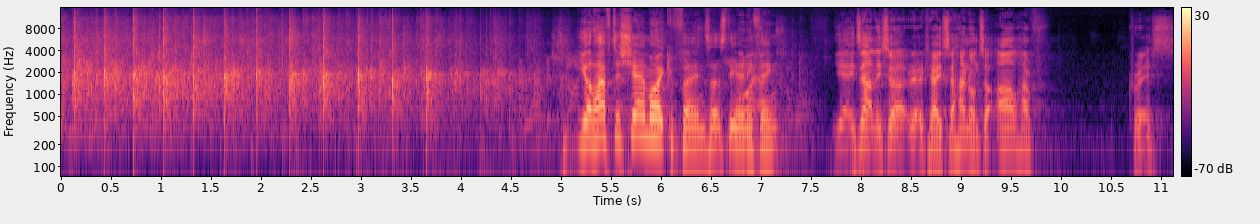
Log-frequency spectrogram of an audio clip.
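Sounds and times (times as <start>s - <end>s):
audience applauding: 0.0s - 5.0s
speech: 5.2s - 9.8s, 10.7s - 11.1s.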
